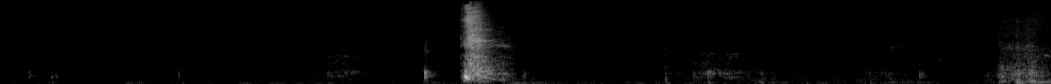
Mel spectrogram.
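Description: One loud explosive sneeze with a quick inbreath before it, then sniffles and the start of another; sneezing with a cold.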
